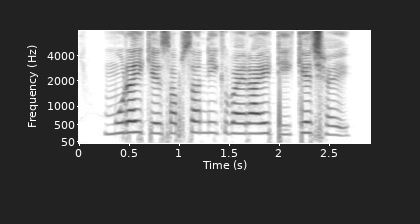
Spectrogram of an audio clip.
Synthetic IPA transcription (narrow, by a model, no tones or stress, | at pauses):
muɾəjkesəbʱsə̃nikʋəjɾajʈiket͡ʃʰɛj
